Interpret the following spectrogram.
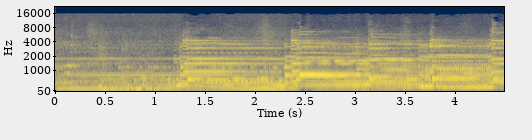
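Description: Digital piano playing slow, sustained chords with no voice over them, a new chord coming in about a second in and roughly once a second after that: an instrumental interlude between the soprano's sung phrases.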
